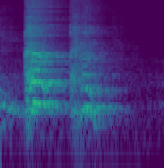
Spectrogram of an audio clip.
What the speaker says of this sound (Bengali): এই জোরে কাশি দে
